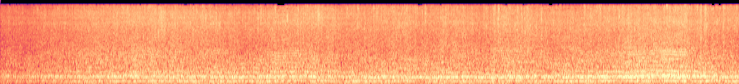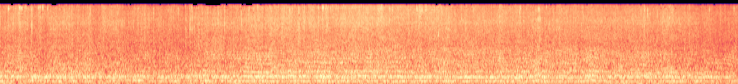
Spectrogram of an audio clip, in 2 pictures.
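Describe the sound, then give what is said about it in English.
A dense, steady drone of many bees buzzing inside a hive, picked up by microphones in the bottom of the hive, resonant, with a low humming tone that holds constant throughout and no voices. “We also put microphones in the bottom of the hive, which resonates with the buzzing of all the bees inside.”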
